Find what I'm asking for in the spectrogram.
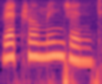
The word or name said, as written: retromingent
